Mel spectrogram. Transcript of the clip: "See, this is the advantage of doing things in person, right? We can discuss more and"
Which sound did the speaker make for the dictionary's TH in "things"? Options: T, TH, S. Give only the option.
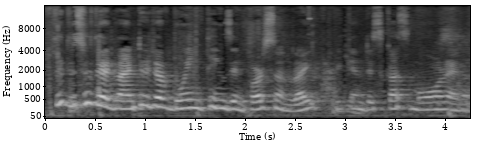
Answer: T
